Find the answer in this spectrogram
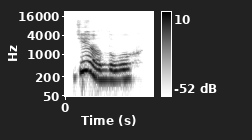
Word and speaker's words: діалог: голосний термометр хронометр гідрометр у словах іншомовного походження з компонентом луг цей компонент є наголошеним монолог діалог полілог каталог якщо прикметник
